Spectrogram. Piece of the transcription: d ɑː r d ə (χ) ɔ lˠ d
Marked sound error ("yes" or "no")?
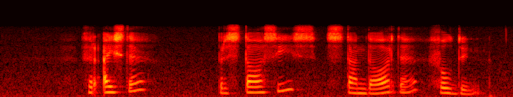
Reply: yes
